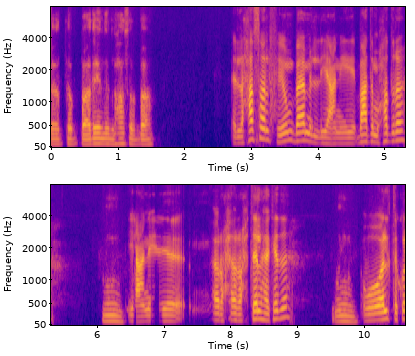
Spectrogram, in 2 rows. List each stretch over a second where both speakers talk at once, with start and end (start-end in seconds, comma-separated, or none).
none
